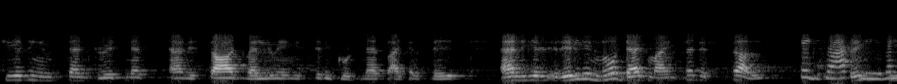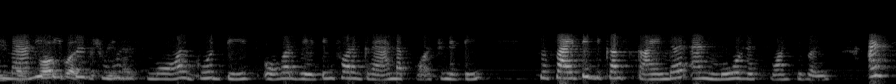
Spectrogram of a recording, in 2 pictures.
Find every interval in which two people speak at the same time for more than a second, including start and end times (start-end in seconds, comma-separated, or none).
8.4-10.3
